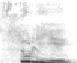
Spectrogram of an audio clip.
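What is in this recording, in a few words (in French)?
"soulier", French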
